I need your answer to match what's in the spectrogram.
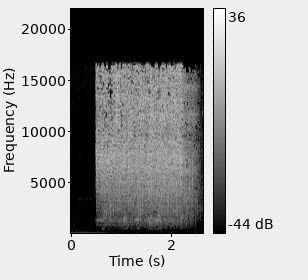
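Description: A soda gun nozzle sprays in one steady, loud hissing burst that starts abruptly, holds for about two seconds, then tapers off. No one speaks.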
